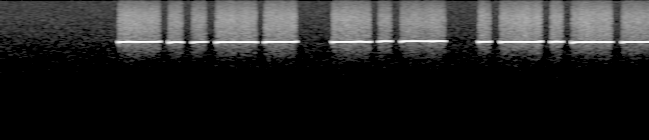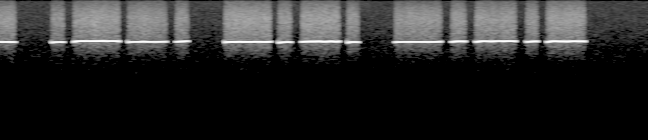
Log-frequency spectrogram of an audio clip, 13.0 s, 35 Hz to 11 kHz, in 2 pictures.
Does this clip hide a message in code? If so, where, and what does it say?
Yes: Morse code (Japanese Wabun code) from 1.1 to 12.4 s, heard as a whistle, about 11 wpm. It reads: ユワテツニサ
